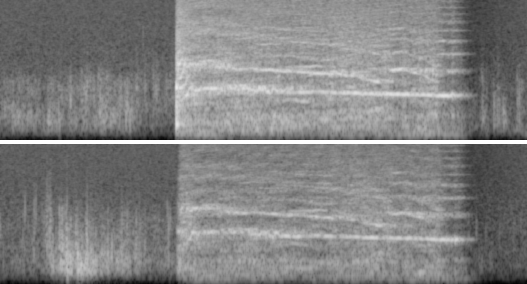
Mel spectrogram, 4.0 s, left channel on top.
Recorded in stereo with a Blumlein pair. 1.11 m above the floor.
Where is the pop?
No pop in this recording.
